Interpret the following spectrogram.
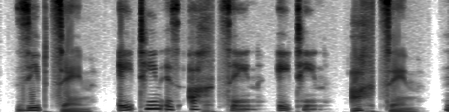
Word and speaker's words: siebzehn: Same idea. Sieben shortens to sieb. Siebzehn.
